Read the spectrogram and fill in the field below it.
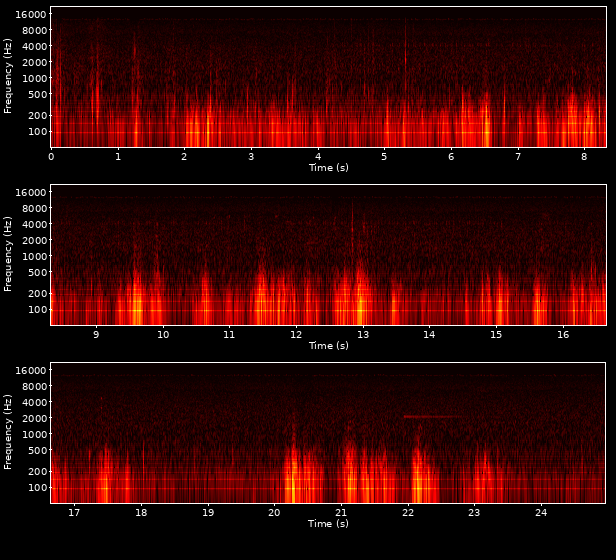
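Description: Wind gusts and rumbles across an open hilltop.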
